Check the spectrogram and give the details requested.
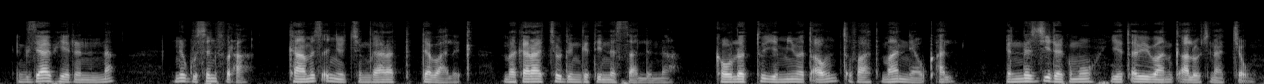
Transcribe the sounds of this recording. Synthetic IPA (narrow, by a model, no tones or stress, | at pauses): ʔɨɡzijaβhe̞ɾɨnɨnːa | nɨɡusɨnfɨɾa̰ | kʰəaməsʼəɲːo̞t͡ʃːɪmɡaɾat̪ʰːɨd̪ːəβalɨkʼ | məkʰəɾat͡ʃːɛwd̪ɨŋɡɨt̪jɪnːəsːalːɨnːa | kʰəhulət̪ːujɛmːimət̪ʼawnt̪ʼɨfat̪manːjawkʼal | ʔɨnːəzːihd̪əɡmo̞jɛt̪ʼəβeβankʼalo̞t͡ʃːnat͡ʃːɛ̰w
